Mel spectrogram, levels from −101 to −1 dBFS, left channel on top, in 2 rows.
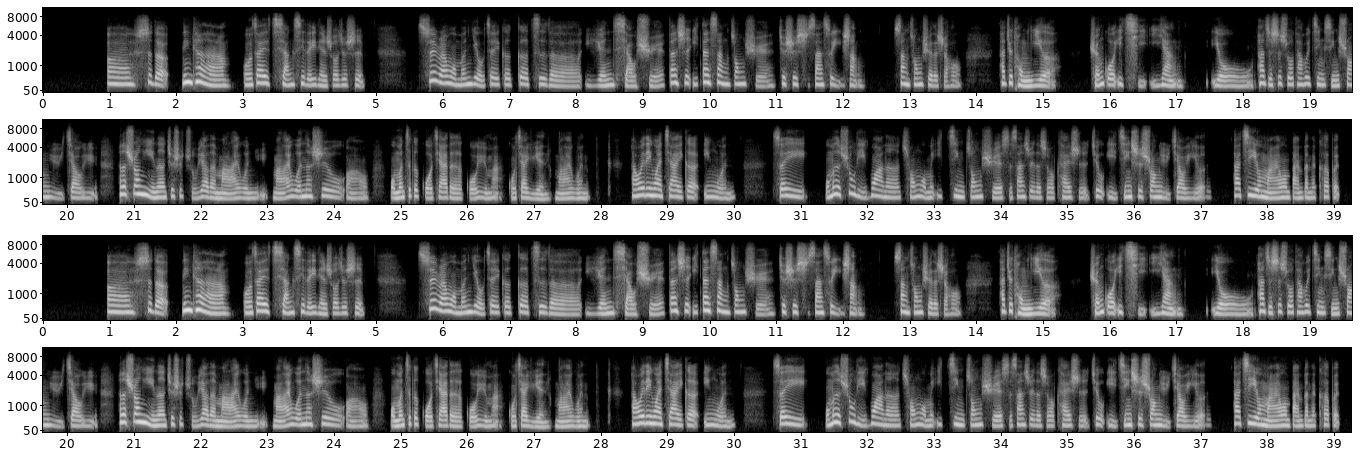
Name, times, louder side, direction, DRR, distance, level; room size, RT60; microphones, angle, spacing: voice 1, 1.0-4.8 5.6-12.3 12.8-13.8 14.4-15.2 15.7-17.1 17.5-24.5 24.9-27.8 28.5-30.0 30.6-31.1 31.4-37.2 37.5-39.1, right 2 dB, 15° right, 0.3 m, -27 dB
head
